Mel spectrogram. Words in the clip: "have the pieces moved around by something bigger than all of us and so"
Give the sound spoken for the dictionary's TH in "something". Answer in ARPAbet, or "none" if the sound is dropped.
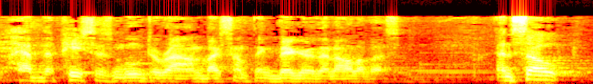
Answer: TH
